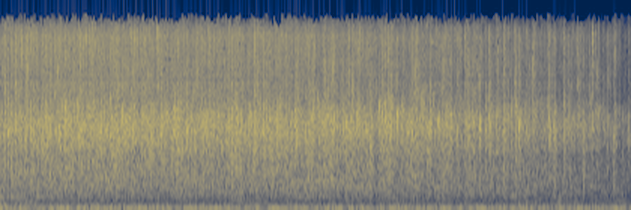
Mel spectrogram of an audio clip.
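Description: A crowd claps steadily for several seconds, a dense, sustained wash of applause that stays loud and even before tapering slightly at the end. No voices are heard over it.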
